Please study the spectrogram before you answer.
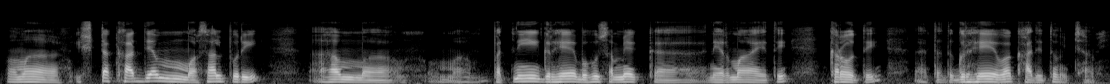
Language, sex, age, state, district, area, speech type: Sanskrit, male, 30-45, Karnataka, Chikkamagaluru, urban, spontaneous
